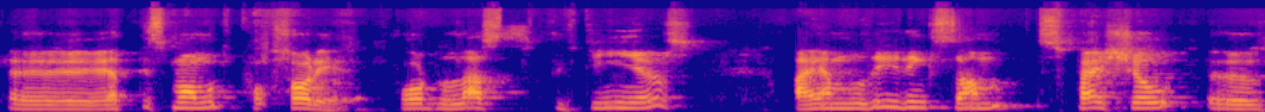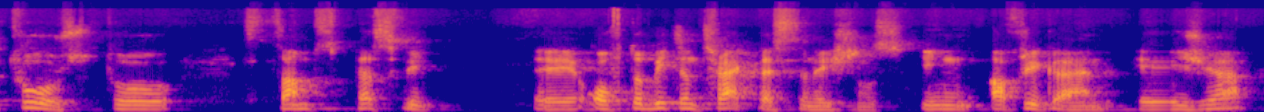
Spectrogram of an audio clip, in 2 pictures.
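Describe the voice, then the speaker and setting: An older man from Turkey speaks English as a second language, his native tongue being Turkish. His voice is a touch high for a man, and his delivery is measured and formal, with frequent pauses and fillers. He comes through a video call. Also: vocal fry, darkish tone. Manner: measured, halting, formal phrasing. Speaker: guest, retired army colonel and traveler. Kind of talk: webinar guest talk.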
